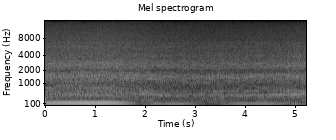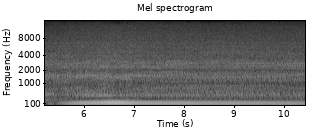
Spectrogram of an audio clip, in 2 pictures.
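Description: A Land Rover Freelander engine idles and is revved twice, its steady low hum swelling and falling back, heard up close and alone.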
